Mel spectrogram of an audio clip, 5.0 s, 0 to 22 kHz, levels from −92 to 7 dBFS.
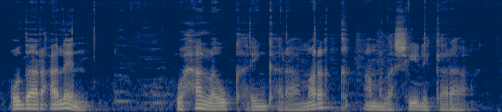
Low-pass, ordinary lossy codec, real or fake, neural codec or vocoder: none; none; real; none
